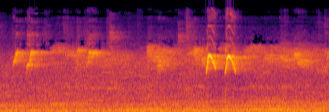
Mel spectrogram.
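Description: Red-whiskered bulbul giving loud, bubbly two-note phrases around three seconds in, with softer warbled notes before, over steady low background hum.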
